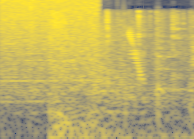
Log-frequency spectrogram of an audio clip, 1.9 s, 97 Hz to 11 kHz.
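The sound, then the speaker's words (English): A time machine sound effect for a trip back in time to 2001: a hiss gives way to a loud, steady low rumble, with faint sweeping whistle-like tones drifting over it. No one speaks. “You ready to get in the time machine?”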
